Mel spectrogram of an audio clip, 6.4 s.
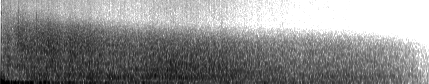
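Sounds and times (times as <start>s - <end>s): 
distant gunshot: 0.0s - 3.5s.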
